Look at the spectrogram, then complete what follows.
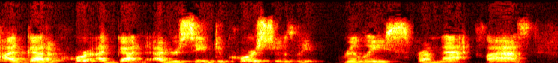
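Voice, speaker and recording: A somewhat breathy, medium-pitched woman's voice with an American accent. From Oklahoma. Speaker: college administrator. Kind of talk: interview.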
